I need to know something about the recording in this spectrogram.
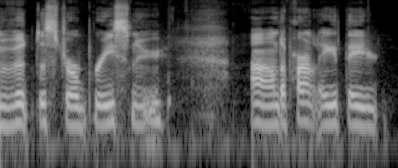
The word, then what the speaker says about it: Snoow: I'm like, it is fucking snoo. It's spelled SNOOW. Fucking snoo.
